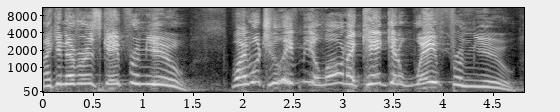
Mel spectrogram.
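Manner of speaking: high, loud, overwrought wail; smothered person. Acted. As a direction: read it like someone desperately trapped, loud and high. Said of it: "read it with the wrong inflection ... smothered person".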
